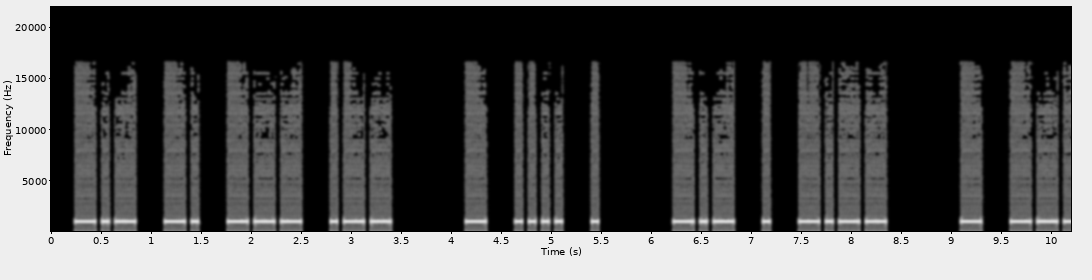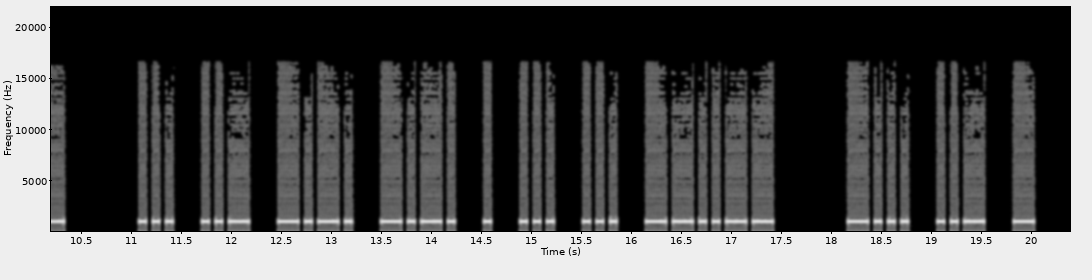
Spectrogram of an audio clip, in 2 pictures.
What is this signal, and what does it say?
Morse code, heard as a keyed tone, about 18 wpm, spaced as for 15 wpm, 1000 Hz. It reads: KNOW THE KEY TO SUCCESS, BUT
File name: qotdfiles / 15wpm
